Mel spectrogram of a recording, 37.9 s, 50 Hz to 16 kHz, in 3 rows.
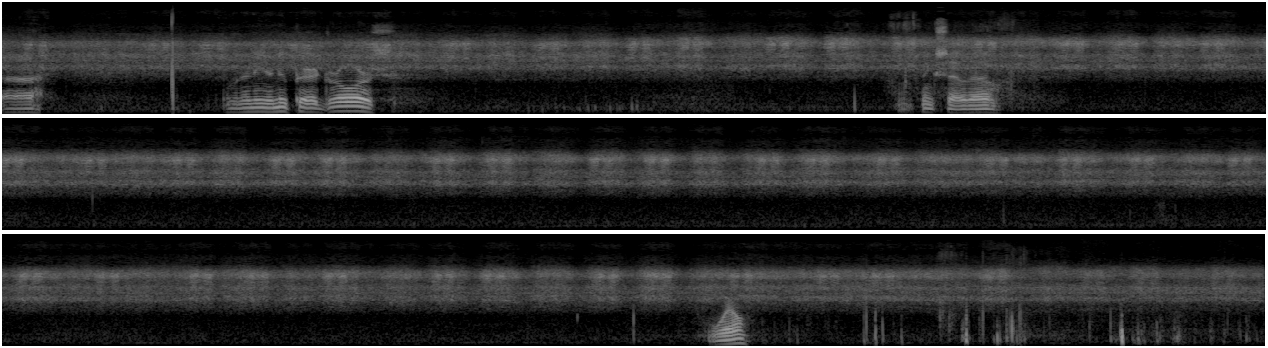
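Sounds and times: night insects trilling: 0.0 - 37.9.

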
